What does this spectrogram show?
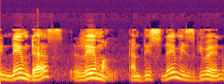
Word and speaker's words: Remal: बनने का बाद उनको नाम होगा रेमल रेमल प्रसन होगा रेमल उसका स्पेलिंग है आर ई एम ए एल रेमल यह नाम एक्चुअली वमन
